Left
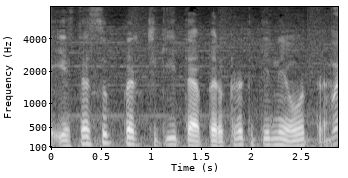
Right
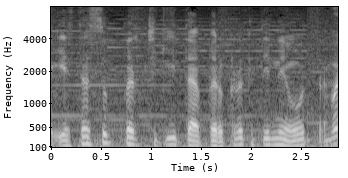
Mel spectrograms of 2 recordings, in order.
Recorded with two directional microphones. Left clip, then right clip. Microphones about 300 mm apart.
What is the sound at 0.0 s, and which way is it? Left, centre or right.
Speech, centre.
